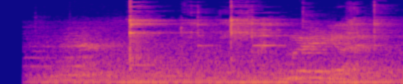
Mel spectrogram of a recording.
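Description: Metal spoons clinking against a plate as children eat from it: a few sharp, separate clinks over a low steady hum.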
